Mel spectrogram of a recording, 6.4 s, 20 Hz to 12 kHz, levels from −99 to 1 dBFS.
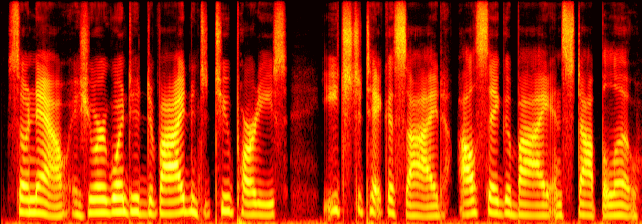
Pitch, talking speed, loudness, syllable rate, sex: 175 Hz, 215 wpm, -21 LUFS, 5.0 syllables/s, female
